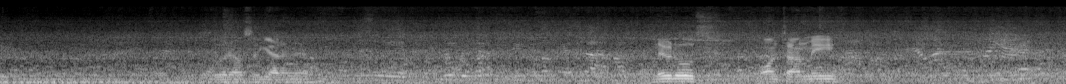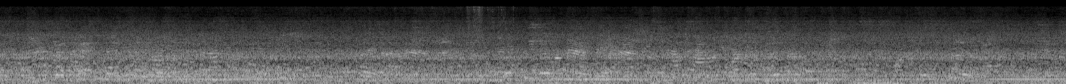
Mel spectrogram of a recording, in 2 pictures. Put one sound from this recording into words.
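A crowd chatters steadily in a busy, echoing room.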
